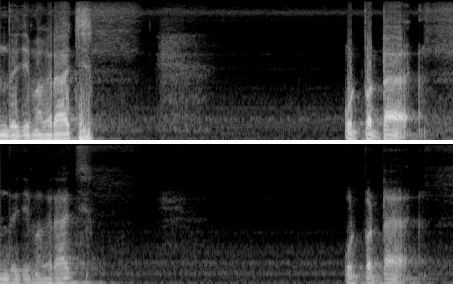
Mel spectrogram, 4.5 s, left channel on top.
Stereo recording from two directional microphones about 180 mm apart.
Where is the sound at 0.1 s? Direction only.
35° left (ahead or behind).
